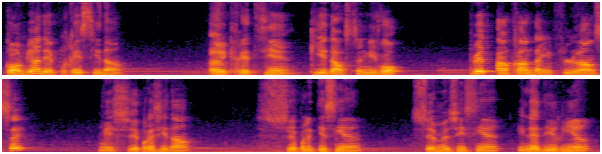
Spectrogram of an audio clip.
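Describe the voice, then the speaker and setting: A man's voice: fairly high pitch, unhurried, long pauses, a little mellow. A man, a pastor, answering interview questions in an earnest, preaching manner, often repeating words as he restarts a phrase. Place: Quebec.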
